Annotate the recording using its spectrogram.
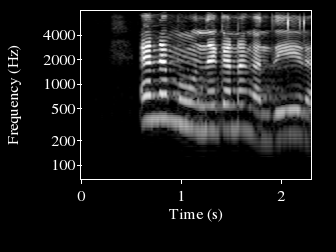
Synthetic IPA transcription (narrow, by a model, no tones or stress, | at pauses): ɛnɛmunɛkanaŋɡand͡ziːɺa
